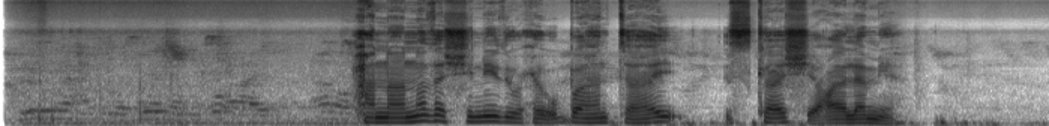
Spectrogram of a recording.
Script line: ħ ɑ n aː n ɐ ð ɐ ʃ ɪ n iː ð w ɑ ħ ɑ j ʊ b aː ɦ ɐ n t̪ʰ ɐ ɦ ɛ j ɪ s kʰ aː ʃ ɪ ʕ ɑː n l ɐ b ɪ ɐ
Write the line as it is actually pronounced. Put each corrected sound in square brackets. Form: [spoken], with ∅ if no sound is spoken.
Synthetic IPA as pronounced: ħ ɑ n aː n ɐ ð ɐ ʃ ɪ n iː ð w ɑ ħ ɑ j ʊ b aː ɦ ɐ n t̪ʰ ɐ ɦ ɛ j ɪ s kʰ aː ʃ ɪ ʕ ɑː [∅] l ɐ [m] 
